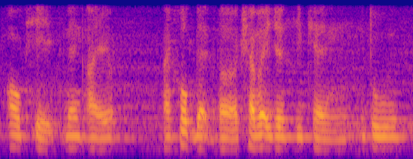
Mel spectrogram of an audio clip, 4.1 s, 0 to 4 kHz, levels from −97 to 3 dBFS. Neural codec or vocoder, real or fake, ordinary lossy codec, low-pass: autoencoder, 48 kHz, 32 numbers a frame, DAC-VAE, trained on Japanese speech; fake; none; 3.6 kHz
